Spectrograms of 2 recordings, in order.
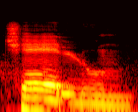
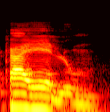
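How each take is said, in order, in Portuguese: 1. Começa com consoante suave e uma vogal E. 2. Começa com som de K e duas vogais. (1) "mas na igreja nós pronunciamos celum" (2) "na pronúncia do latim reconstituído ou restaurado ... nós estamos pronunciando o C como um K, e as vogais separadas"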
